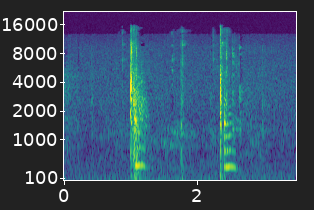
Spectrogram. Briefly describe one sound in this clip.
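A sword strikes a creature with sharp hits.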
